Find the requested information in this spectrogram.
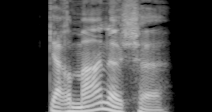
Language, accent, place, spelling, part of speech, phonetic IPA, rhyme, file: German, Germany, Berlin, germanische, adjective, [ˌɡɛʁˈmaːnɪʃə], -aːnɪʃə, De-germanische.ogg
- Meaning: inflection of germanisch: 1. strong/mixed nominative/accusative feminine singular 2. strong nominative/accusative plural 3. weak nominative all-gender singular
